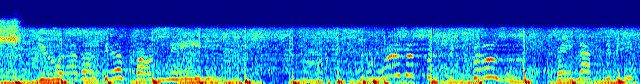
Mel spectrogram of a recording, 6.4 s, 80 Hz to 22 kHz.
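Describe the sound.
A funk track released in 1982 plays fairly quietly, with a bouncing synth bass line, steady punchy drums and a sung vocal melody repeating in a tight groove.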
